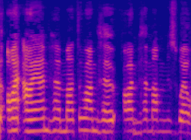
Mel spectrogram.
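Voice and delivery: ordinary delivery

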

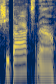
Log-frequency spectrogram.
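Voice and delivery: put-on Boston accent, pitched a bit high. Quoting the mom after returning to pick up the dog, boston accent. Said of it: "her mom just in a Boston accent goes".

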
